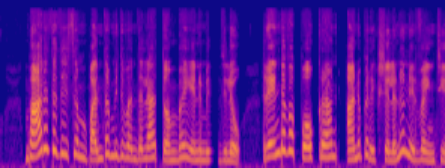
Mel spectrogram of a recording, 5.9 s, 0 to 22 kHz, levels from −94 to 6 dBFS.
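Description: Speech, with two timing faults. From 1.45 to 2.92 s there are repeated stalls (stutter): the jitter buffer kept running dry, and 21 gaps were filled by extending the last sound, about 320 ms in all. The longest is 128 ms and nothing is lost. A spectrogram shows stretched, smeared frames fading in the longer holds. Between 3.82 and 4.31 s a jitter buffer slow-down repeats single pitch periods to rebuild reserve, adding 43 ms. Playback runs at 92% speed with unchanged pitch, and the waveform shows near-identical cycles repeated in a row.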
